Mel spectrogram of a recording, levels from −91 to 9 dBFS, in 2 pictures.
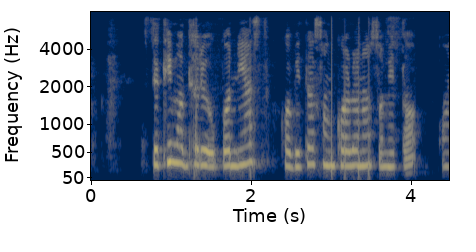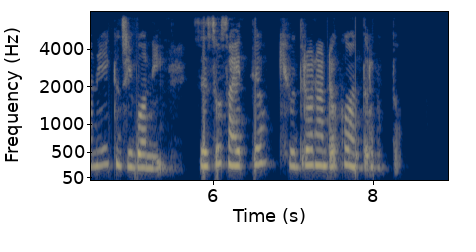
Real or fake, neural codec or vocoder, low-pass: fake; vocoder, 22.05 kHz, 80 mel bands, Vocos; 7.2 kHz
